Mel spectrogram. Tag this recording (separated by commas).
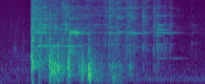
Glass, Shatter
